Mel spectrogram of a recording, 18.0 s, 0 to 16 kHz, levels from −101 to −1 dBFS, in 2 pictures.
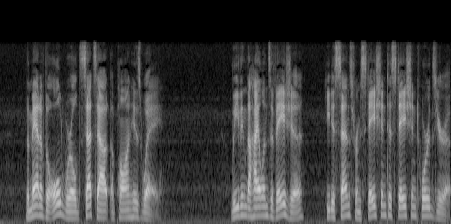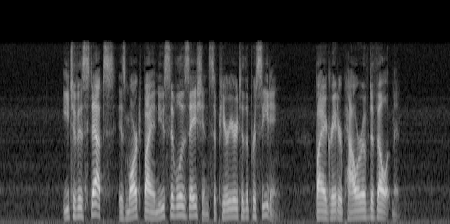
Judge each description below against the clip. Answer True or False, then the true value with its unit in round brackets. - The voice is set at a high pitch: False (130 Hz)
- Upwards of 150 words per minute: False (145 wpm)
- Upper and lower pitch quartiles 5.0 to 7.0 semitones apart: False (4.4 semitones)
